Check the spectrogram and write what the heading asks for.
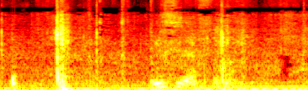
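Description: A single sharp thump about half a second in, with faint voices afterwards.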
